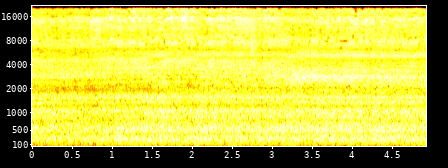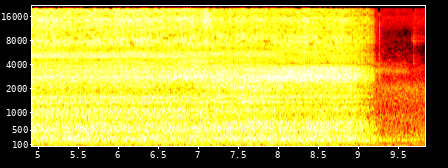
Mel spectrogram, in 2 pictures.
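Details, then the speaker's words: BRS-8 multifuel stove, previously never worked, after repair: loud, steady rushing roar that holds even, stable even in wind, then cuts off abruptly; normal burner roar with a full flame. "so how quiet am I just hear it's quite noisy little thing"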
